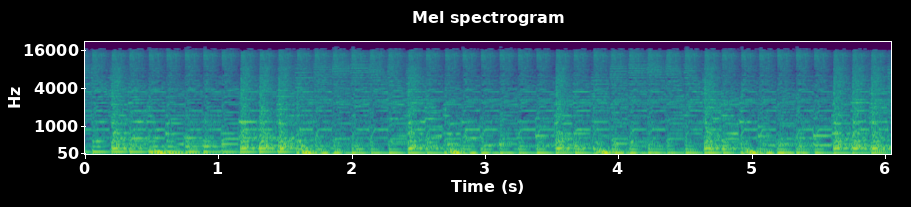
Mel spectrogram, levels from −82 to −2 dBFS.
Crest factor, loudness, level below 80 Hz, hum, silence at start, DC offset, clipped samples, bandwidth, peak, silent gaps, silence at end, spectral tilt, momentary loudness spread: 14 dB; -18 LUFS; -22 dBFS; none; 0 s; under 0.1%; under 0.1%; 18 kHz; -2 dBFS; none; 0 s; -4.5 dB/octave; 4 LU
